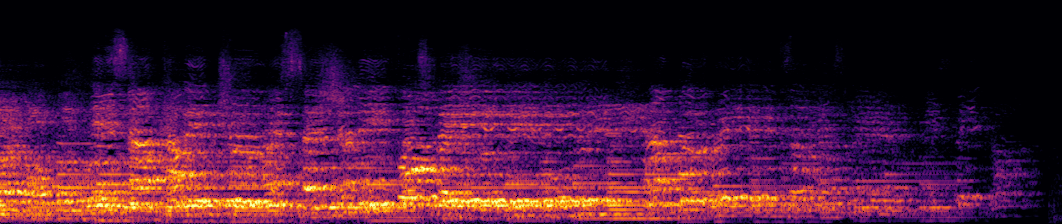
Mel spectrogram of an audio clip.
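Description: A choir singing together, several voice parts at once; the singing fades and dies away over the last few seconds.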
